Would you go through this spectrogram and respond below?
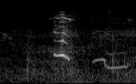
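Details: Great Dane puppy from a litter five and a half weeks old, recorded 4 June 2014, letting out one sharp high yelp, then a thin wavering whine that slides downward, while a person speaks softly about gentle biting.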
